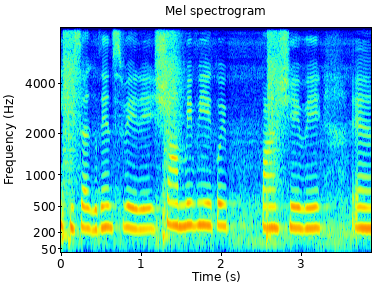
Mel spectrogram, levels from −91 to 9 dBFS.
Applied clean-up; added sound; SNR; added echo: none; Snare drum; 15 dB; none.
